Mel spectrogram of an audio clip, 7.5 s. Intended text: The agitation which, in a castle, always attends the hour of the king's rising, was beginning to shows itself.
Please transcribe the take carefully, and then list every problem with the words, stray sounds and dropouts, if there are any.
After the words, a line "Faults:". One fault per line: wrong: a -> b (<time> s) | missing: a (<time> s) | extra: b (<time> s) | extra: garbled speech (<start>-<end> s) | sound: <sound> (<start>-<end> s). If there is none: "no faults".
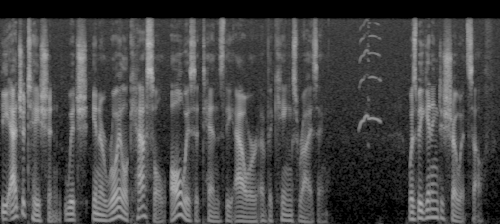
The agitation which, in a royal castle, always attends the hour of the king's rising, was beginning to show itself.
Faults:
extra: royal (1.6 s)
sound: squeak (5.4-5.8 s)
wrong: shows -> show (6.6 s)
